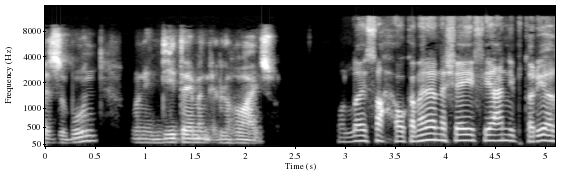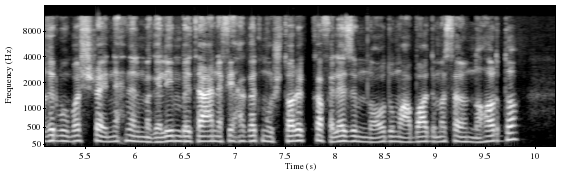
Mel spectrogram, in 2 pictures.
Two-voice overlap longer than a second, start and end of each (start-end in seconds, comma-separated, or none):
none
